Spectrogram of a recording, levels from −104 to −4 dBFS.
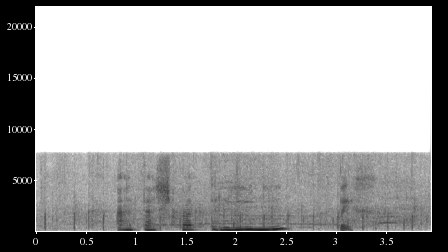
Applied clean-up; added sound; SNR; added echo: none; Applause / Crowd / Cheering; 12 dB; none.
